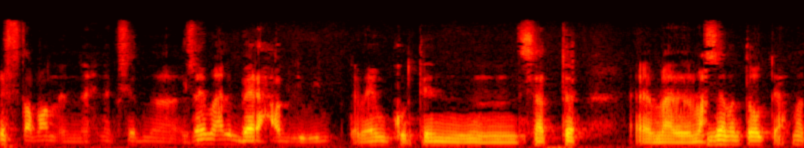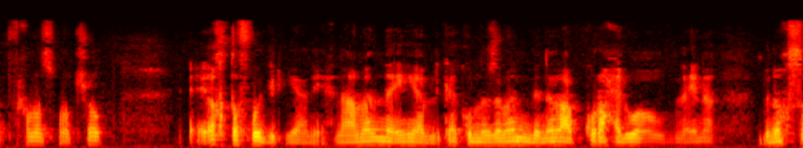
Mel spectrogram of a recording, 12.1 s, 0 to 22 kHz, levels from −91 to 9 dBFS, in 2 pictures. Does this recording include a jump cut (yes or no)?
yes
